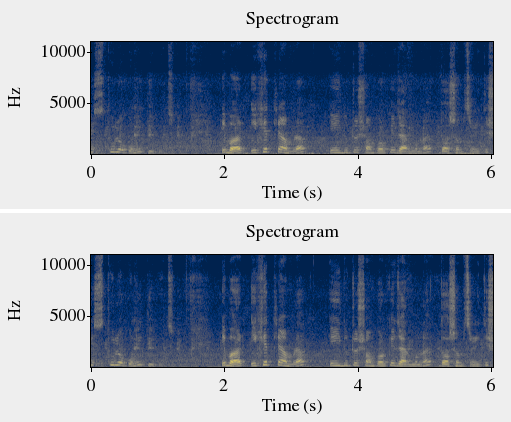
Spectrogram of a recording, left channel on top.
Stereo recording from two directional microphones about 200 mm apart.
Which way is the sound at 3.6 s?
35° right (ahead or behind).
